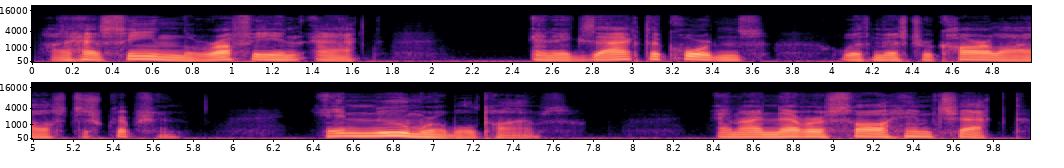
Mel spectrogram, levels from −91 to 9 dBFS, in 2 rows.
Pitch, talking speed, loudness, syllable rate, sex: 130 Hz, 125 wpm, -18 LUFS, 5.2 syllables/s, male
